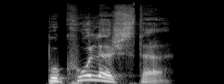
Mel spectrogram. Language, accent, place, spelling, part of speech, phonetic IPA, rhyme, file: German, Germany, Berlin, bukolischste, adjective, [buˈkoːlɪʃstə], -oːlɪʃstə, De-bukolischste.ogg
- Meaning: inflection of bukolisch: 1. strong/mixed nominative/accusative feminine singular superlative degree 2. strong nominative/accusative plural superlative degree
